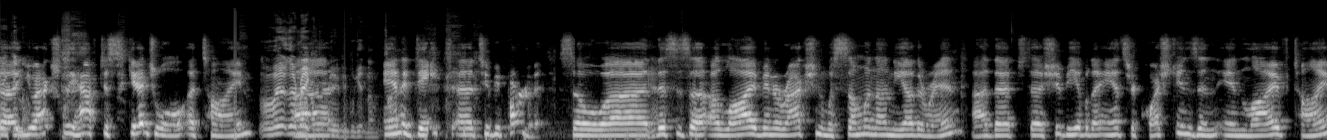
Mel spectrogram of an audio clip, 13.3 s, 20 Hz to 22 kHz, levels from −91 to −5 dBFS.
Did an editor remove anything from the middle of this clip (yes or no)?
yes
